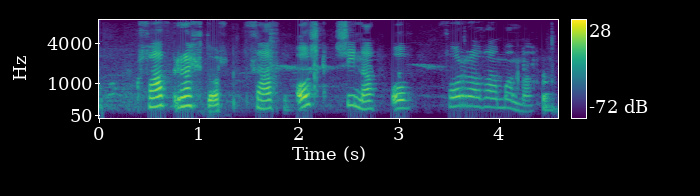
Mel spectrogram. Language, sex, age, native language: Icelandic, male, 13, Icelandic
